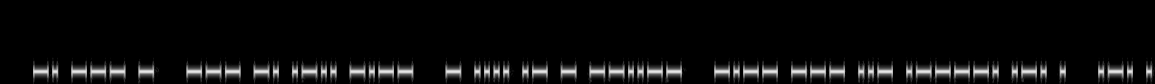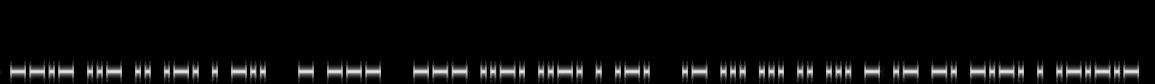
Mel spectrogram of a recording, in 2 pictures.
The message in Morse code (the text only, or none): NOT ONLY THAT, YOU'RE REQUIRED TO OFFER ASSISTANCE.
